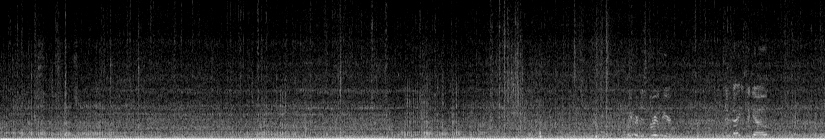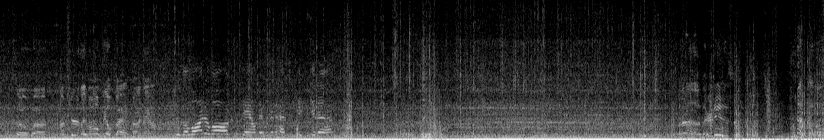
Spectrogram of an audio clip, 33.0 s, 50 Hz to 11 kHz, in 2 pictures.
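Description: Engine of a Polaris 500 Crew side-by-side running as it drives along a wooded trail, a steady low drone that steps up and down in pitch a few times with the throttle.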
